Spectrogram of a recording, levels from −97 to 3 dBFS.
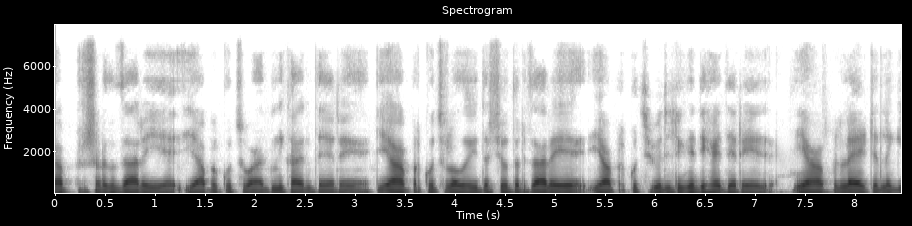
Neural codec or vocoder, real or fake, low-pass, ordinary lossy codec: codec, 24 kHz, 1.2 kbps, DualCodec; fake; 7.2 kHz; none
